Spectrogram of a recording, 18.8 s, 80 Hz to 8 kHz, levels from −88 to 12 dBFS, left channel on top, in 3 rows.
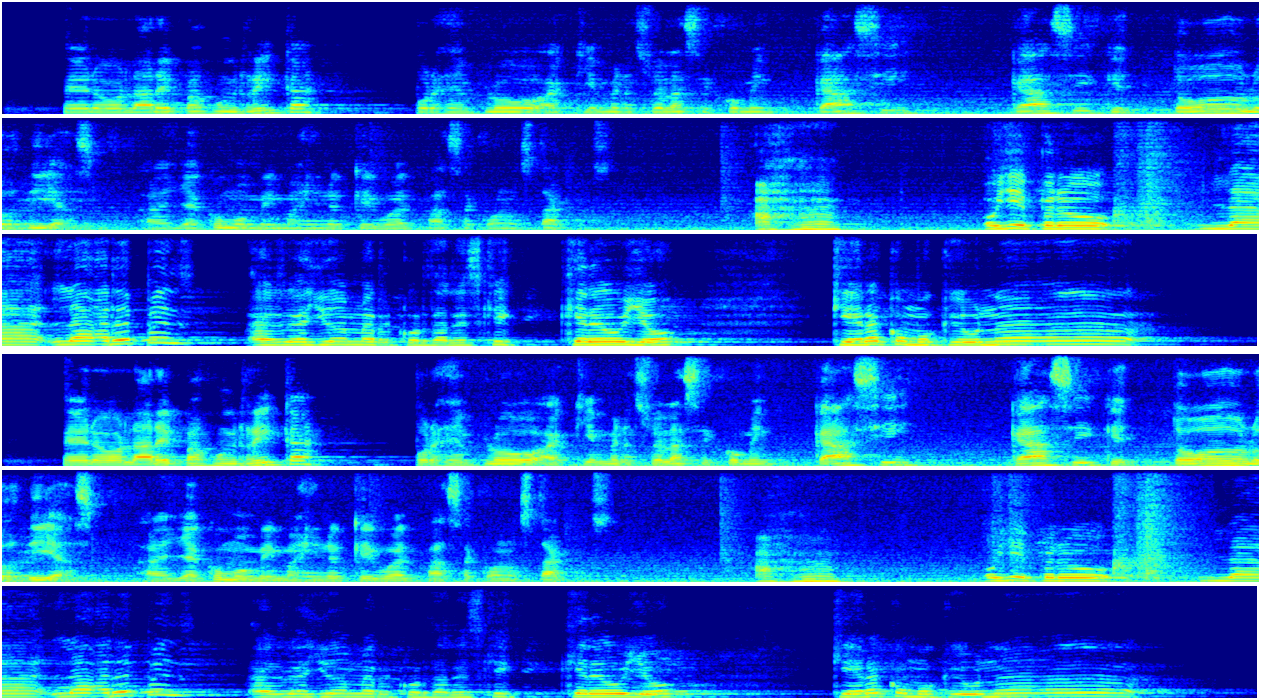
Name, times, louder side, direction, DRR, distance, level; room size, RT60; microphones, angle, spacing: voice 1, 0.3-1.6 2.1-4.6 5.0-9.3, right 3 dB, 60° right, 0.6 m, -29 dB
sound 1, 2.2-12.4, right 1 dB, 85° right, 1.6 m, -40 dB
voice 2, 10.0-10.5 11.2-11.8 12.3-13.5 13.8-15.1 15.4-15.9 16.7-18.3, left 2 dB, 50° left, 0.6 m, -24 dB
29.0 x 24.0 x 4.4 m
head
